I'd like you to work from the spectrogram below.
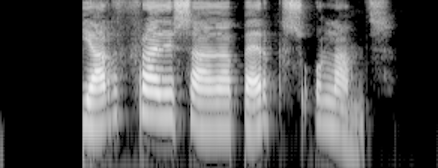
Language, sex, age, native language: Icelandic, female, 50-59, Icelandic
